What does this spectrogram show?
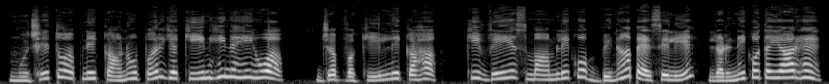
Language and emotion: Hindi, surprised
